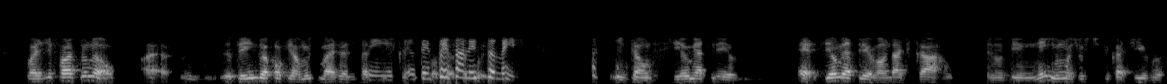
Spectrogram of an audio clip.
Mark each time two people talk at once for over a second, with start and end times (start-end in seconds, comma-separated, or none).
3.6-5.0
